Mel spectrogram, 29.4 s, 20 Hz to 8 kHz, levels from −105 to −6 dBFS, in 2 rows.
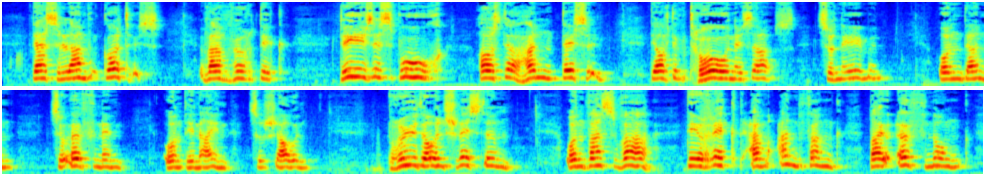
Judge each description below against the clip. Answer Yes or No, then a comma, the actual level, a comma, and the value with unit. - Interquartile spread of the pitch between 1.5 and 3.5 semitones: Yes, average, 2.9 semitones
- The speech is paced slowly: Yes, slow, 70 wpm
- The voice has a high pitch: Yes, high, 215 Hz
